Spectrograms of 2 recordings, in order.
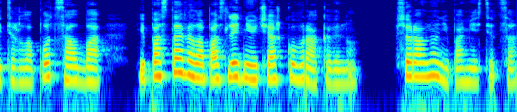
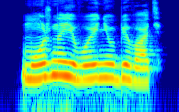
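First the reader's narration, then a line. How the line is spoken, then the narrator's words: Deep bass voice. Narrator (Russian): пробасил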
